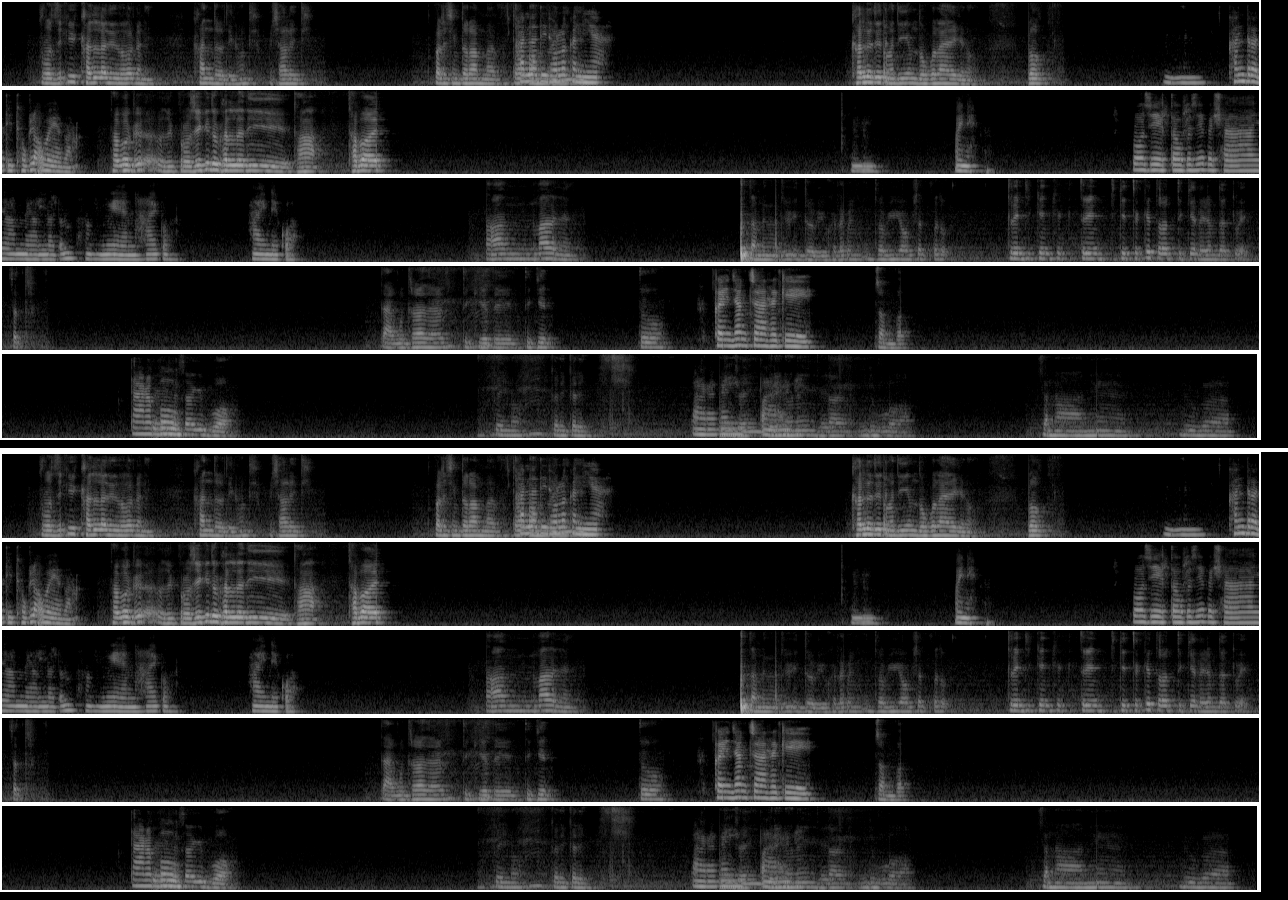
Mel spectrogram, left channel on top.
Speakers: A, on the left; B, on the left.
A: ꯄ꯭ꯔꯣꯖꯦꯛꯀꯤ ꯈꯜꯂꯗꯤ ꯊꯣꯛꯂꯛꯀꯅꯤ ꯈꯟꯗ꯭ꯔꯗꯤ ꯈꯪꯗꯦ ꯄꯩꯁꯥ ꯂꯩꯇꯦ꯫ ꯂꯨꯄꯥ ꯂꯤꯁꯤꯡ ꯇꯔꯥ ꯃ ꯇꯔꯥ
B: ꯈꯜꯂꯗꯤ
A: ꯍꯨꯝꯗꯣꯏꯅꯤꯅꯦ꯫
B: ꯊꯣꯛꯂꯛꯀꯅꯤꯌꯦ
A: ꯈꯜꯂꯗꯤ <inaudible> ꯌꯨꯝ ꯊꯣꯛꯄ ꯂꯥꯏ ꯀꯩꯅꯣ <unintelligible>
B: ꯎꯝ ꯈꯟꯗ꯭ꯔꯗꯤ ꯊꯣꯛꯂꯛꯑꯣꯏꯕ꯫
A: ꯊꯕꯛ ꯍꯧꯖꯤꯛ ꯄ꯭ꯔꯣꯖꯦꯛꯀꯤꯗꯣ ꯈꯜꯂꯗꯤ ꯊꯥ ꯊꯕꯛ
B: ꯎꯝ ꯍꯣꯏꯅꯦ꯫ ꯄ꯭ꯔꯣꯖꯦꯛ ꯇꯧꯕꯁꯦ ꯄꯩꯁꯥ ꯌꯥꯝꯅ ꯌꯥꯝꯅ ꯑꯗꯨꯝ ꯐꯪꯉꯦꯅ ꯍꯥꯏꯒꯨꯝ ꯍꯥꯏꯅꯦꯀꯣ꯫
A: ꯅꯥꯍꯥꯟ ꯃꯥꯂꯤꯅꯦ ꯇꯥꯃꯤꯜꯁꯨ ꯏꯟꯇꯔꯚ꯭ꯌꯨ ꯈꯜꯂꯛꯄꯅꯤ ꯏꯟꯇꯔꯚ꯭ꯌꯨ ꯌꯥꯎ ꯆꯠꯄꯗꯣ꯫ ꯇ꯭ꯔꯦꯟ ꯇꯤꯀꯦꯟ ꯀꯛ ꯇ꯭ꯔꯦꯟ ꯇꯤꯀꯦꯠ ꯀꯛꯀꯦ ꯇꯧꯔ ꯇꯤꯛꯀꯦꯠ ꯂꯩꯔꯝꯗ ꯇꯣꯛꯑꯦ ꯆꯠꯇ꯭ꯔꯦ꯫ ꯇꯥꯡ ꯀꯨꯊ꯭ꯔꯥꯗ ꯇꯤꯀꯦꯠ ꯑ ꯌꯦ ꯇꯤꯀꯦꯠꯇꯣ
B: ꯀꯩ ꯌꯦꯟꯖꯥꯡ ꯆꯥꯔꯒꯦ꯫
A: ꯑꯆꯥꯝꯕ꯫
B: ꯇꯥꯔꯕꯣ
A: ꯀꯩꯅꯣ ꯑꯩꯅ ꯉꯁꯥꯢ ꯆꯥꯈꯤꯕꯗꯨꯕꯣ ꯀꯔꯤꯅꯣ ꯀꯔꯤ ꯀꯔꯤ <unintelligible>
B: ꯄꯥꯔꯒ ꯌꯦꯡꯉꯨ ꯄꯥꯔꯒ
A: ꯀꯔꯤꯅꯣ ꯈꯦꯥ <unintelligible> ꯑꯣꯏꯗꯨꯕ ꯆꯅꯥꯅꯦ ꯑꯗꯨꯒ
